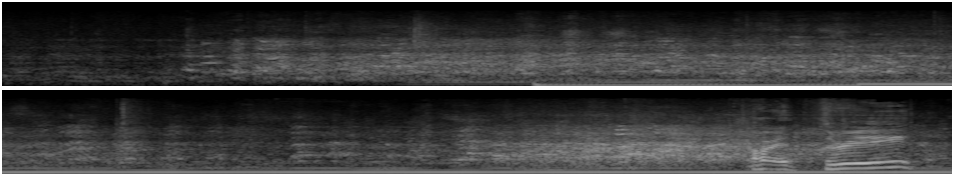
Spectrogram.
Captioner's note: laughter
